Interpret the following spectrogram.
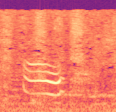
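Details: Newborn Labrador Retriever puppy, one or two days old, gives a single short squealing whine that rises then slides down, lasting about half a second, over low background hum.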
